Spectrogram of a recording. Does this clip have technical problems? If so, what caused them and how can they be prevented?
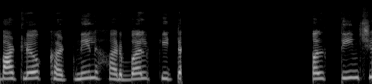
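Yes. At 1.81 s the speech cuts off abruptly and the track falls into silence, with no room tone or background hiss underneath, until the speech resumes mid-flow at 3.13 s. About 1.32 s of speech is missing. This is an audio dropout to silence, likely caused by the input being lost while the recorder kept writing silence, for example through a disconnected device, a failed link or an accidental mute. Secure cables and wireless links, disable auto-mute features, and monitor input levels live so that a lost signal is caught immediately.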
